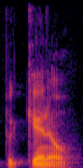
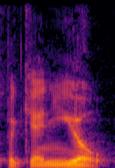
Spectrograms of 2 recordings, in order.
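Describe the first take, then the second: First: The middle consonant is a plain n sound. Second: The middle consonant is an ny sound. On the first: "without the squiggly, it would just be pequeño" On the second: "with the squiggly, it goes pequeño"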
